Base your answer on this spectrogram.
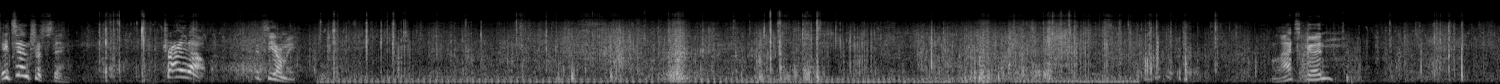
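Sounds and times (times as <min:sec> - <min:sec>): leaves and stems rustling and snapping: 0:00.9 - 0:01.7, 0:02.3 - 0:12.7, 0:13.7 - 0:15.0
steady low hum: 0:03.2 - 0:11.4.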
